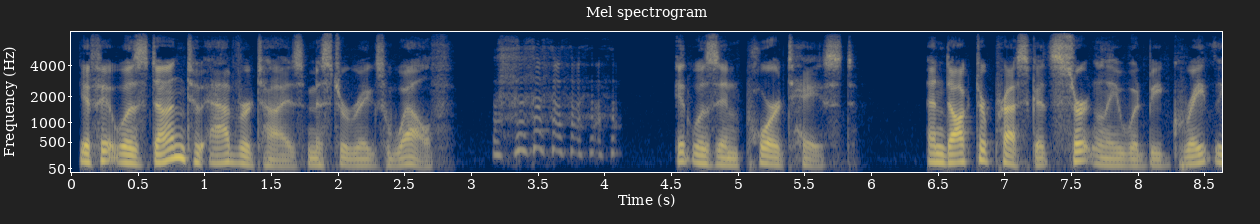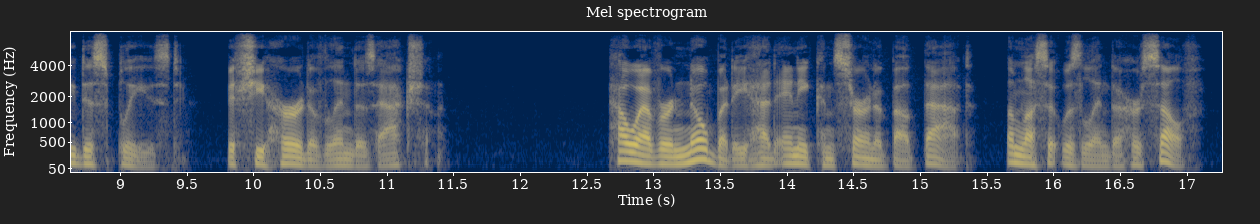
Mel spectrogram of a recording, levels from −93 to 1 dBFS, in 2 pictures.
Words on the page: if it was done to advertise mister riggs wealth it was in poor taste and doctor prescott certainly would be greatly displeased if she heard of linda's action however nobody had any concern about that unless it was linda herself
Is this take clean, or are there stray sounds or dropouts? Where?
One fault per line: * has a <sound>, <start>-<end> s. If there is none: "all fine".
* has a laugh, 3.2-4.1 s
